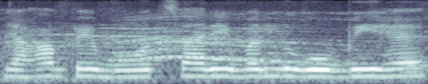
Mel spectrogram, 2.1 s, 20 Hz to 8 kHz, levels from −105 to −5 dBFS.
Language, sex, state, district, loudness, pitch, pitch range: Hindi, female, Rajasthan, Bikaner, -14 LUFS, 215 Hz, 210-220 Hz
